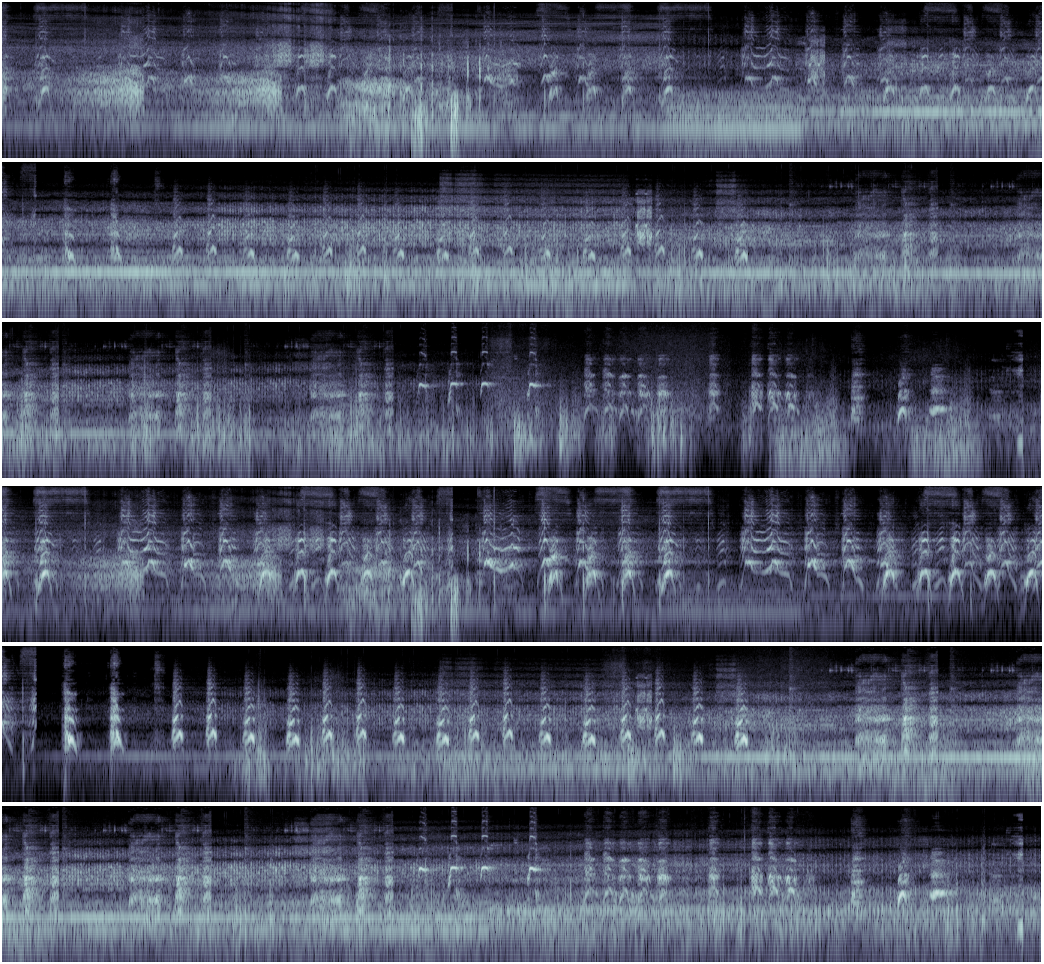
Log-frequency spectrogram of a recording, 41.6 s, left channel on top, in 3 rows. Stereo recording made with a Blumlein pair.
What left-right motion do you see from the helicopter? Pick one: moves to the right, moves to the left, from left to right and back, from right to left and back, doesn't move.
moves to the right.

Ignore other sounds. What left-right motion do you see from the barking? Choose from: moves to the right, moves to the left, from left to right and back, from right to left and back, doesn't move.
doesn't move.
